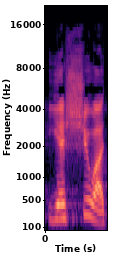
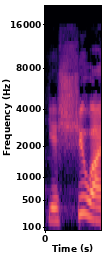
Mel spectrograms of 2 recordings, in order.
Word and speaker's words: Yeshua: But what this man named Yeshua, Jesus in English, but Yeshua in the original name, the pronunciation,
